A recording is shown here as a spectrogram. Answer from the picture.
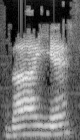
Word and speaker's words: Weierstrass: Para pronunciarlo así, Weierstrass.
